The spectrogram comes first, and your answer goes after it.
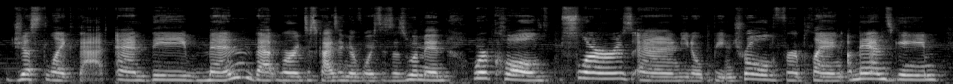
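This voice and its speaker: A woman's voice: mid-range voice, slow pace, hardly any pauses, a bit bright, soft background music. A woman presenting conversational commentary, with wry asides and rhetorical questions.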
